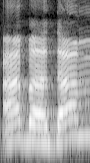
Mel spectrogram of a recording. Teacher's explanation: اس میم کو پڑھیں گے اور با کو نہیں پڑھیں گے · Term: اقلاب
